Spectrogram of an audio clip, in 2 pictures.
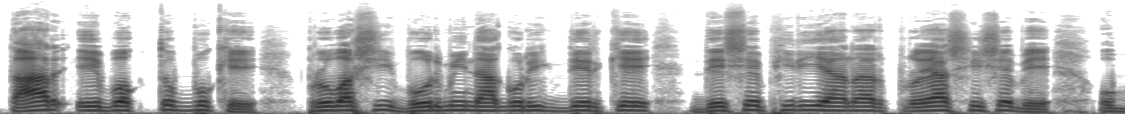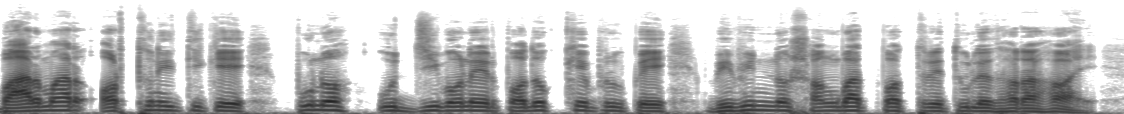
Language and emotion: Bengali, neutral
